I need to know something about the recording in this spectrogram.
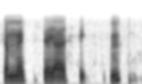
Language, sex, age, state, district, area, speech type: Sanskrit, male, 18-30, Karnataka, Chikkamagaluru, rural, conversation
